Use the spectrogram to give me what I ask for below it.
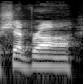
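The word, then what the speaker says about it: chèvre: been a cheese called chevre or chevra depends on how you want to pronounce it we call it chev it's a french word it means goat cheese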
